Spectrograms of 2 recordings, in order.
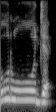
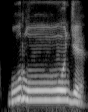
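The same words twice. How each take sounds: First: The word ends with an added glottal stop. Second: The word ends on a released j sound. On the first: The speaker calls it wrong. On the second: The speaker calls it right.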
